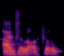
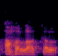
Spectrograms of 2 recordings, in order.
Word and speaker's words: axolotl: in this wonderful creature called Axolotl or aholotl as it's pronounced in Spanish um this animal comes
